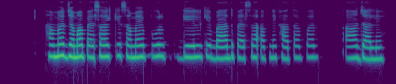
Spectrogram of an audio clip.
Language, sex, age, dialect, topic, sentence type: Magahi, female, 25-30, Western, banking, question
